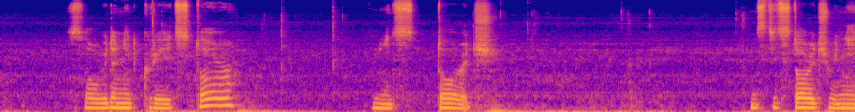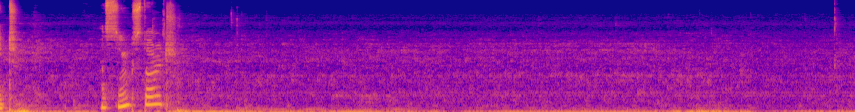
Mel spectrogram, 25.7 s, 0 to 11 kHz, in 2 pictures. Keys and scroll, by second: 2.2 super+x, 5.0 shift+Down, 6.0 Down, 7.4 super+Up, 7.8 super+x, 9.2 Return, 11.0 super+Tab, 15.1 super+c, 15.3 super+Tab, 16.3 super+v, 24.1 super+Left.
